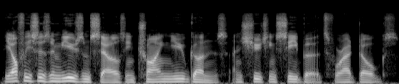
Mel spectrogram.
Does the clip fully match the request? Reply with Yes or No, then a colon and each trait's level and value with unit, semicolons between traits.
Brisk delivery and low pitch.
Yes: fast, 225 wpm; low, 120 Hz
